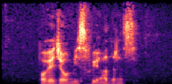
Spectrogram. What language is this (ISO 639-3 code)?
pol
